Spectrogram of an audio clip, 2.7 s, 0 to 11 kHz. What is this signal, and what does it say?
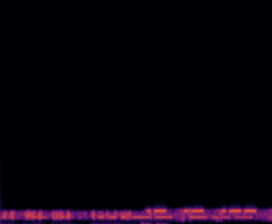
Morse code, heard as a keyed tone, about 32 wpm, spaced as for 26 wpm, 660 Hz. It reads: AAW
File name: 2015 cq ww cw / 2015 cqwww k5tr - 0-4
